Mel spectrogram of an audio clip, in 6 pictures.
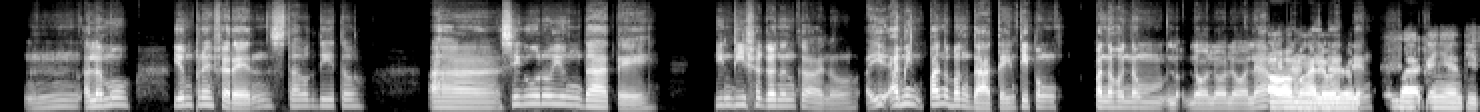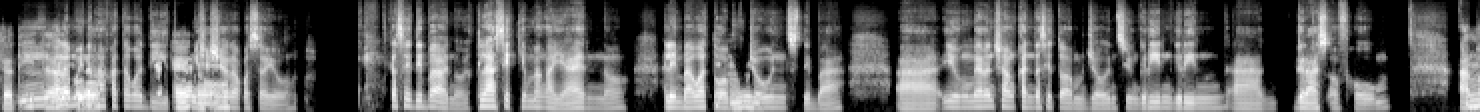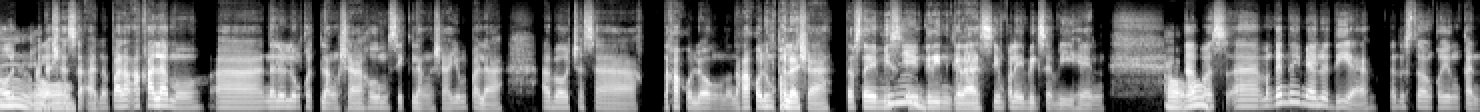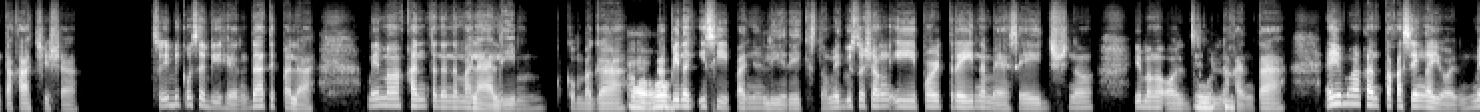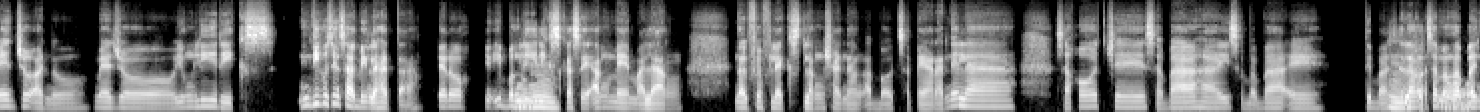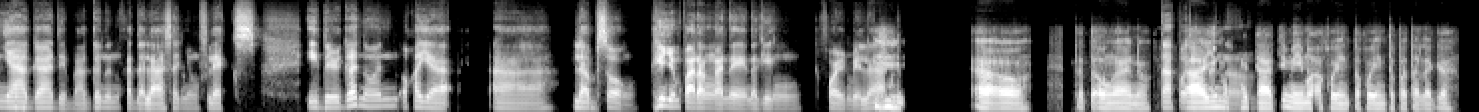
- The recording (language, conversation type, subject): Filipino, podcast, Mas gusto mo ba ang mga kantang nasa sariling wika o mga kantang banyaga?
- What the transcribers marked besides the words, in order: other background noise; in English: "catchy"; in English: "portray"; in English: "old school"; in English: "nagfe-flex"; wind; in English: "flex either"; in English: "formula"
